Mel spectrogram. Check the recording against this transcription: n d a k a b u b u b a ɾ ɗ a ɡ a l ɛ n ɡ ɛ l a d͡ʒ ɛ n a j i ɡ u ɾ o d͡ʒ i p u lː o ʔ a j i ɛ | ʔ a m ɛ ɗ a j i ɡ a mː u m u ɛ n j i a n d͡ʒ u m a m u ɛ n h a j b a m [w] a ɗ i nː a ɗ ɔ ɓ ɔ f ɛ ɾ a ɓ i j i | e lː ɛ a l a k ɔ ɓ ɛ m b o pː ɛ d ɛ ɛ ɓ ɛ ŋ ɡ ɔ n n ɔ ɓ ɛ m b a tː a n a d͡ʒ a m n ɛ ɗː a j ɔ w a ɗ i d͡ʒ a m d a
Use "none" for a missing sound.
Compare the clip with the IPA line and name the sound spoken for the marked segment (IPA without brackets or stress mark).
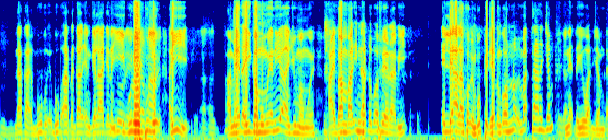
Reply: b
